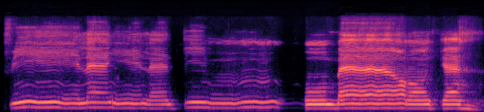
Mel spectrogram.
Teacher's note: mesti bunyi T dulu. Baru dirapat dua bibir.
